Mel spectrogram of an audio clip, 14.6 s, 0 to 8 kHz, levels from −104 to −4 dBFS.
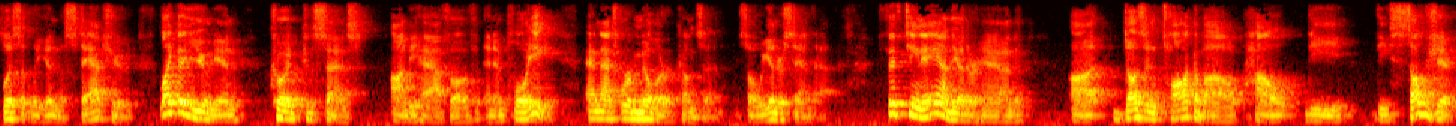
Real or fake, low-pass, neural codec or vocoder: real; 7.2 kHz; none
